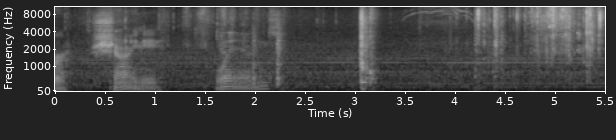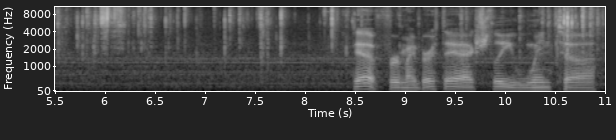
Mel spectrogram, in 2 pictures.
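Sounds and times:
foil wrapper tearing and crinkling: 4.2s - 11.0s.

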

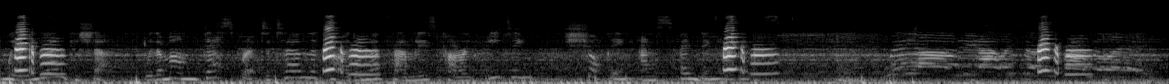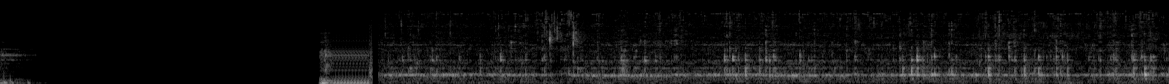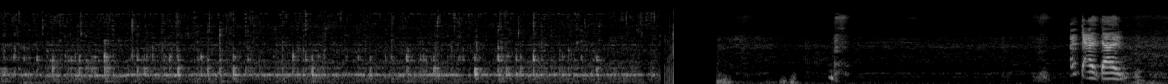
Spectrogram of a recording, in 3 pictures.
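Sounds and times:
tap running into a sink: 15.5s - 30.0s
cat pawing splashing water: 15.5s - 30.1s.

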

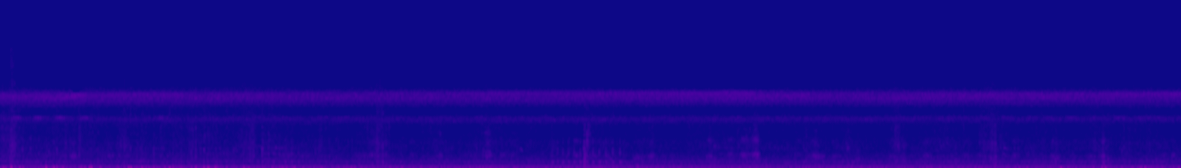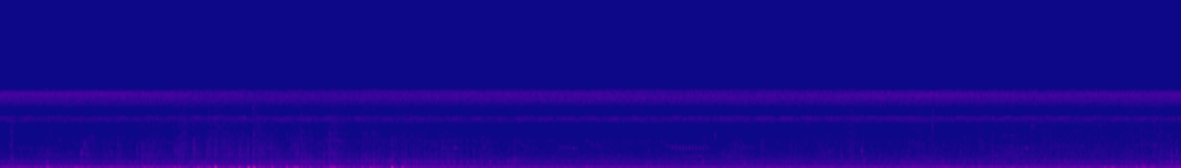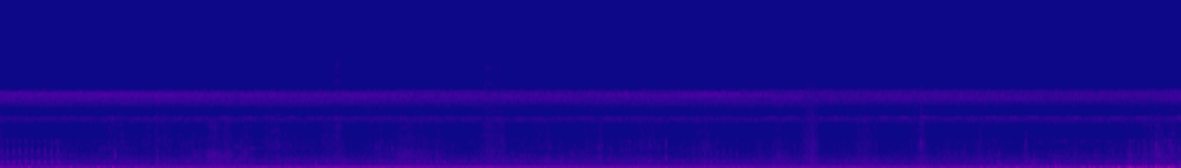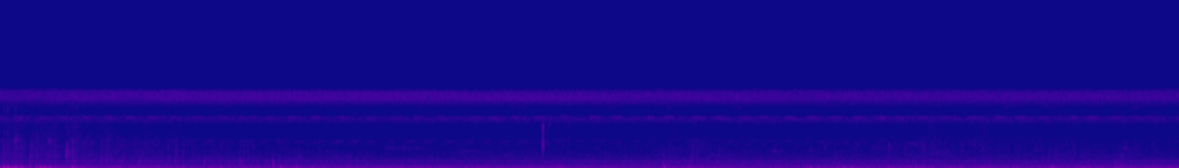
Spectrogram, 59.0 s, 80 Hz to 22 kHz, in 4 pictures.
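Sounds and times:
insect chorus drone: 0.0s - 59.0s.

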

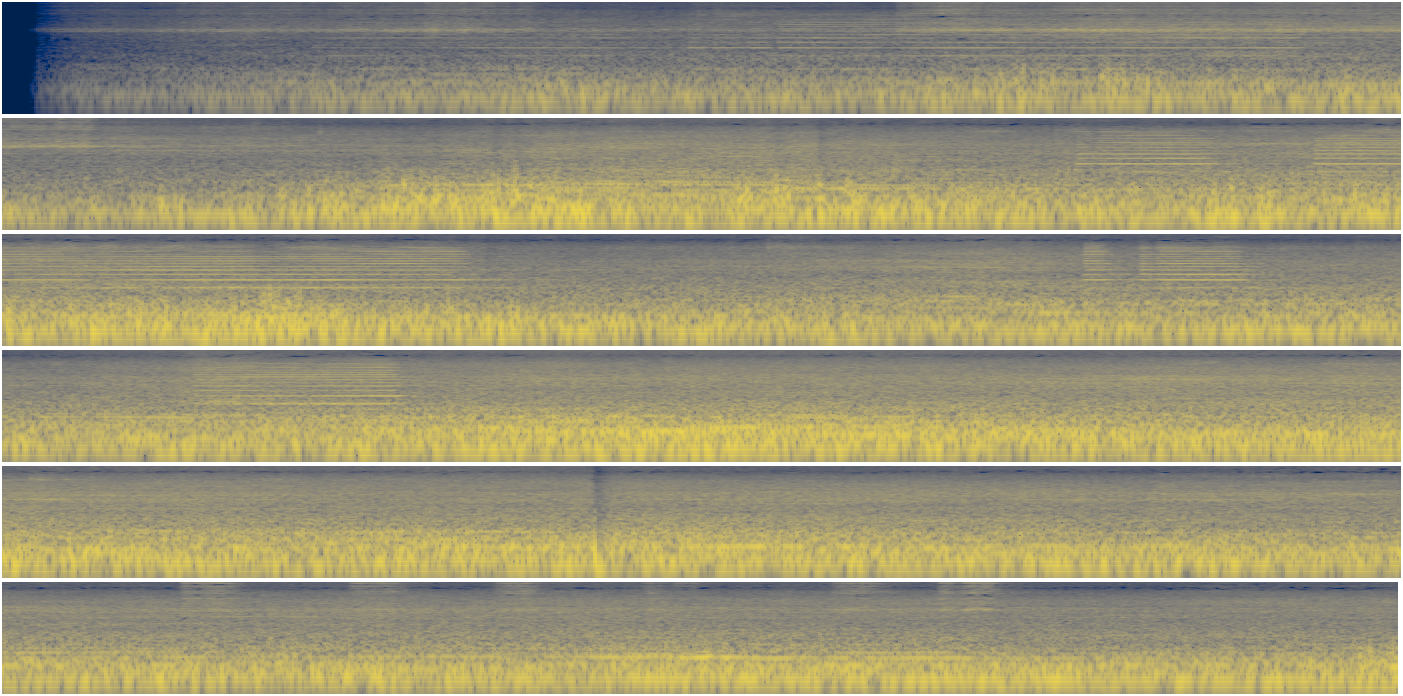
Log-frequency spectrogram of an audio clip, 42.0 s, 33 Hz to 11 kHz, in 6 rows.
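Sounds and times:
street traffic: 0.2s - 41.9s
train horn blasts: 1.0s - 7.8s, 12.2s - 16.9s, 19.3s - 20.5s, 21.7s - 23.8s.

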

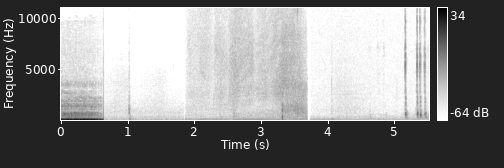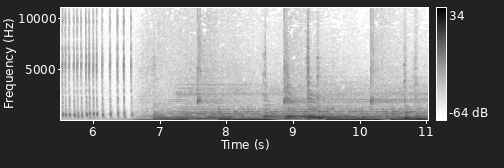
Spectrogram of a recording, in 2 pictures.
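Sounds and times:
rotary knob clicking: 5.2s - 6.6s.

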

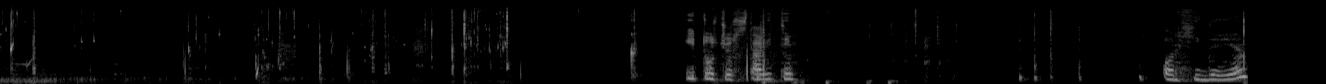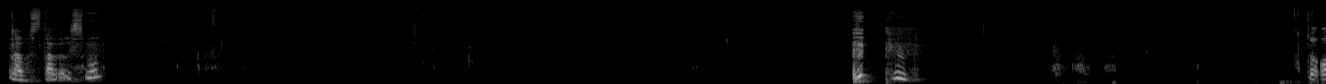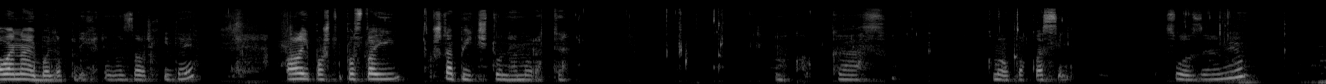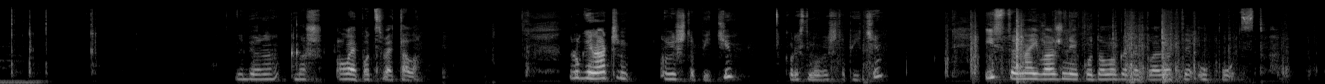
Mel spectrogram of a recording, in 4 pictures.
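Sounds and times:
water sloshing in plastic basin: 0.0s - 1.2s, 1.8s - 5.9s
small splashes and drips: 0.0s - 6.5s, 32.1s - 41.2s
person coughing: 21.8s - 22.5s.

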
